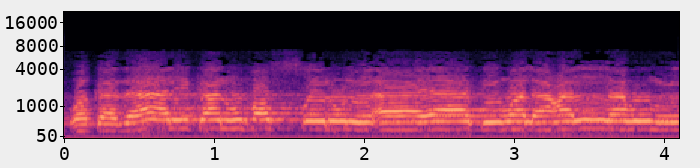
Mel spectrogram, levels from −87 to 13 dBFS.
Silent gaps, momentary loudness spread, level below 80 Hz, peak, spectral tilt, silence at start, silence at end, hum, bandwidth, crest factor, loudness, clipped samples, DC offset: none; 3 LU; -50 dBFS; -2 dBFS; -6.5 dB/octave; 0 s; 0 s; none; 5.6 kHz; 10 dB; -11 LUFS; under 0.1%; 1%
